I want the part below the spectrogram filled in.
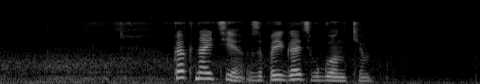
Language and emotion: Russian, neutral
